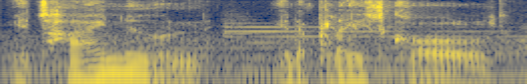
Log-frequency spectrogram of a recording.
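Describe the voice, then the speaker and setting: An American actor playing a solemn, ominous narrator of a radio drama, with deliberate phrasing. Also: male voice, a bass voice. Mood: grave, ominous. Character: grave, ominous omniscient storyteller of eerie war tales. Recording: long reverb, music underneath.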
